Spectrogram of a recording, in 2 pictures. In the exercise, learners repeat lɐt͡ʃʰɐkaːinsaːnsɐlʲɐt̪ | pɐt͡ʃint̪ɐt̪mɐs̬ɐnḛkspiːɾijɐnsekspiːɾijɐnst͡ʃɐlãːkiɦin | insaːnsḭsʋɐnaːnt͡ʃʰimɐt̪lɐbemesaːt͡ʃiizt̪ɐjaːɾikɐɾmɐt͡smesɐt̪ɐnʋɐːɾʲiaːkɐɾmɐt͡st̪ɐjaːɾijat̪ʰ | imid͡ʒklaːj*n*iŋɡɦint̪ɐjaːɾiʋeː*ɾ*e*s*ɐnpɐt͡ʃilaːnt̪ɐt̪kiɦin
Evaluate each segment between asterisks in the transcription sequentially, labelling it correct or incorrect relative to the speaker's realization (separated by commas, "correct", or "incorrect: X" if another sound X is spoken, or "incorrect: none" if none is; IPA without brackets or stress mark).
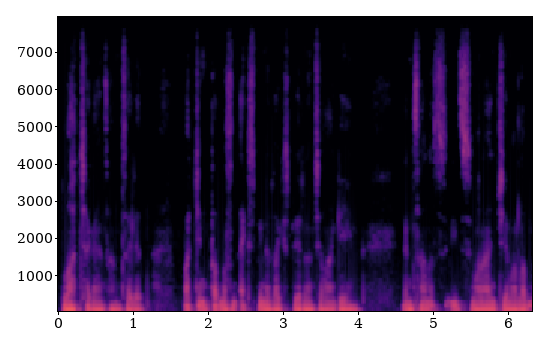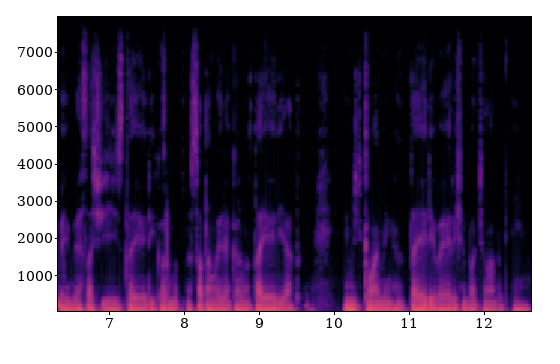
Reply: incorrect: m, correct, incorrect: ʃ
